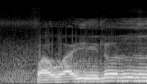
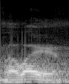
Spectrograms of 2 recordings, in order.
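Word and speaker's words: فويل: ketiga fawailul Lil musallin fawai ya bukan fawai Fa wa i faw fawai bukan fawaai tadi Saya dengar banyak yang bacanya bacaww faw pakai fawai faw Hah Ada ya iya faw kan faw faww fawailul bukan fawai bukan fawailul bukan fawail fawailul ynya berubah jadi i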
